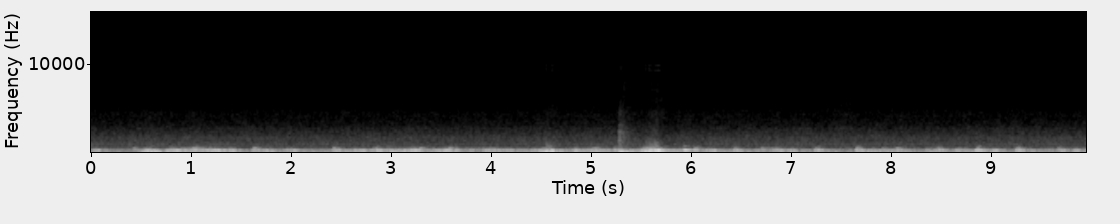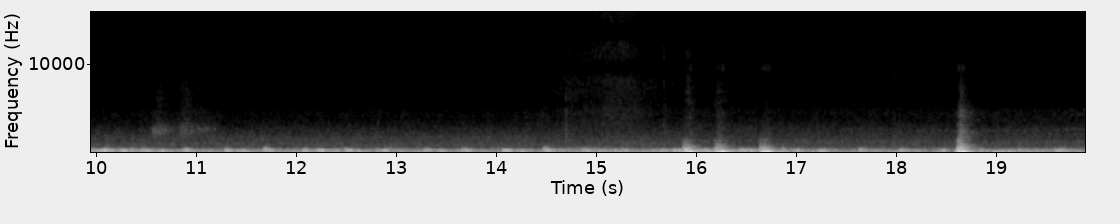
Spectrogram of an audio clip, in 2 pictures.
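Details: Rapid, rhythmic whooshing fetal heartbeat on a Doppler monitor during a non-stress test at 37 weeks of a twin pregnancy, with louder knocks and shuffles as the baby moves.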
